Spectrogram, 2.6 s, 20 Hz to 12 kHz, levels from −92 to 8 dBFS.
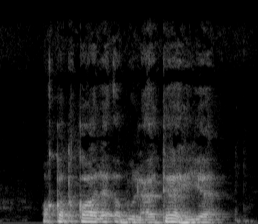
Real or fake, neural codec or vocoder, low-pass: fake; vocoder, 44.1 kHz, 128 mel bands every 512 samples, BigVGAN v2; 10.8 kHz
